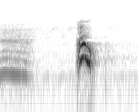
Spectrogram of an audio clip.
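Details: Pet dog playing with its owner at home: a drawn-out steady whine, a pause, then one short sharp bark; no other sounds.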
